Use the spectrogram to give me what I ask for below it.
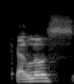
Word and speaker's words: Carlos: then you in it in french you have to think carlos carlos and with the oh with the accent on the last syllable so it does change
